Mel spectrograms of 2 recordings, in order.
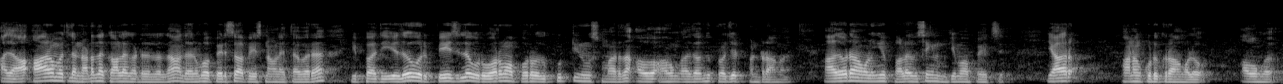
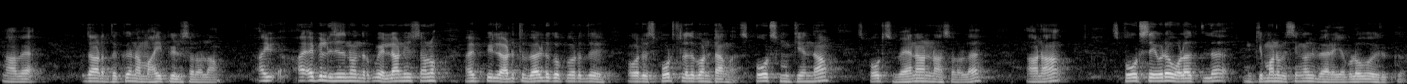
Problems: constant background noise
